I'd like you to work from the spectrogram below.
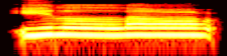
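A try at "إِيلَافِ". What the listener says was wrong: Jadi gini, sempurnakan i dulu barulah. Jadi kesannya nggak nempel. Ila. Sempurnakan i dulu baru kelah. Ila. Jadi kesannya nggak numpuk antara huruf alif sama lam itu kalau nggak diselesaikan dulu ila.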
